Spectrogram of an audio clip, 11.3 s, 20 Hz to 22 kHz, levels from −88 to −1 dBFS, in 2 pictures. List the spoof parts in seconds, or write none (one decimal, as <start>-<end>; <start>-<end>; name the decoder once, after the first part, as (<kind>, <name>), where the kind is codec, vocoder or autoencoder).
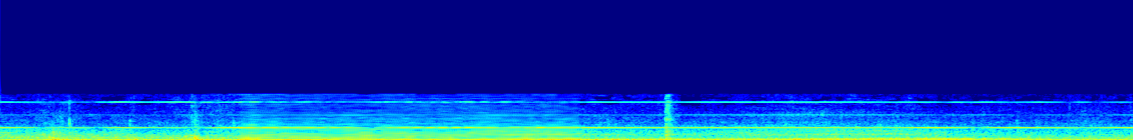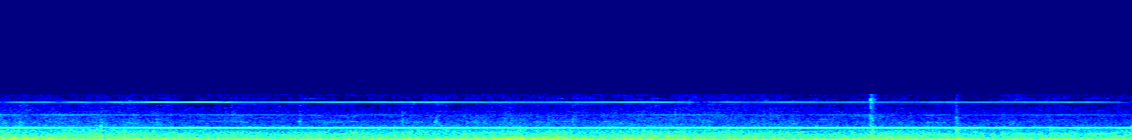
1.2-2.9 (vocoder, HiFi-GAN)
